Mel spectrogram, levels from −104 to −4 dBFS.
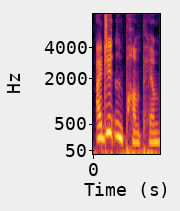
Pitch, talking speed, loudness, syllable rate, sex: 220 Hz, 285 wpm, -17 LUFS, 5.1 syllables/s, female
